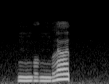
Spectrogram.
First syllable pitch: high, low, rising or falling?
low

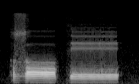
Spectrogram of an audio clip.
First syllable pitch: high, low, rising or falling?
low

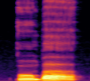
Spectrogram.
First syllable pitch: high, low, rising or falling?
high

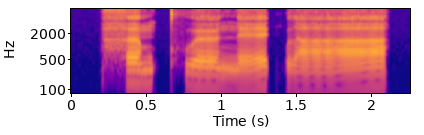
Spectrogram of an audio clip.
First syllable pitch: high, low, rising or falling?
high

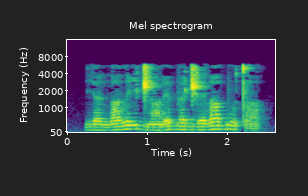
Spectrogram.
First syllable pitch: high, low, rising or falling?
low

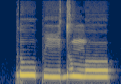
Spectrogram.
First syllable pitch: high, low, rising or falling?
high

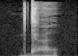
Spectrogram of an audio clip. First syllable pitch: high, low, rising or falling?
low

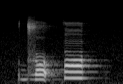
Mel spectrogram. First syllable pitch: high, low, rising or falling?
low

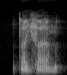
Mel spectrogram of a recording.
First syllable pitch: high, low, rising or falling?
low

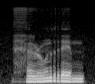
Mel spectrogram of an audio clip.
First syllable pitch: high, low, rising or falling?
low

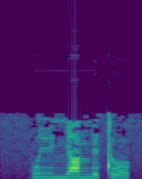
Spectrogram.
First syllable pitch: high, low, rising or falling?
low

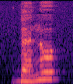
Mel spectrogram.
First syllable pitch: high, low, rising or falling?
low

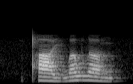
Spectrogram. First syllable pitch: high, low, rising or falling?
low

